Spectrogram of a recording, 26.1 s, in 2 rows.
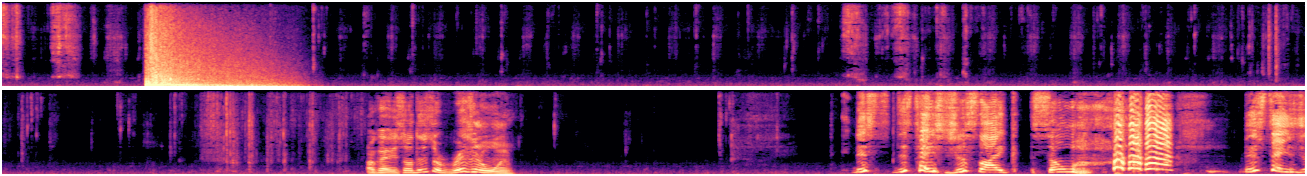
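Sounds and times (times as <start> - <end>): chewing crispy chicken skin: 0.0 - 1.4, 3.1 - 16.7
loud burst: 1.4 - 3.1.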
